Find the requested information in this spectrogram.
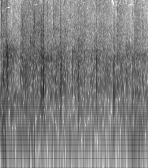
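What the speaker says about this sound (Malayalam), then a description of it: "ഒരു അടിപൊളി കയ്യടി അടിച്ച" Audience in a seminar hall giving a short round of applause, with a rhythmic cluster of claps pulsing at a steady beat at moderate loudness.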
